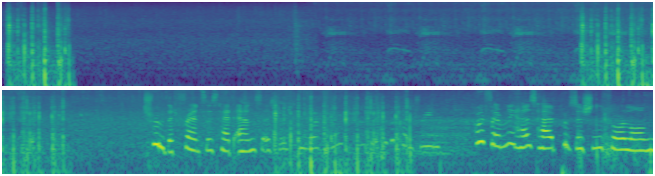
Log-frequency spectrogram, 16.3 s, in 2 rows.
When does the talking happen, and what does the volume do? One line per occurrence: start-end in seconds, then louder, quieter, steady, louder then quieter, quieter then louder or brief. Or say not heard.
9.9-16.2 quieter then louder.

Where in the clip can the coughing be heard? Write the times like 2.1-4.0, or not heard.
not heard.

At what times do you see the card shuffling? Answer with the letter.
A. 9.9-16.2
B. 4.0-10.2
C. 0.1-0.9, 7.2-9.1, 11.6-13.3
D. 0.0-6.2
C.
